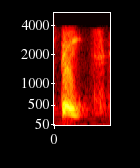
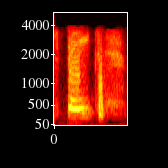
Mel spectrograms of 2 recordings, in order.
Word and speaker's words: Spates: You may find me on Facebook under Minister Patricia Spates. Minister Patricia Spates. My last name is spelled S as in Sam, P as in Paul, A as in Apple, T as in Tom, E as in Evelyn, S as in Sam.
